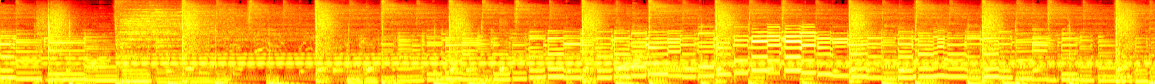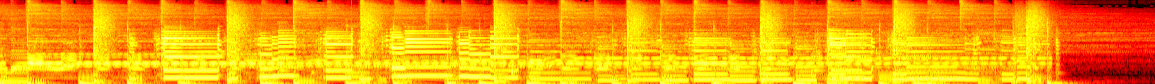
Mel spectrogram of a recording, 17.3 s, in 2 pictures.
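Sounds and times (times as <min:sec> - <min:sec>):
guitar improvisation: 0:00.0 - 0:16.7.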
